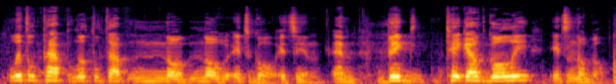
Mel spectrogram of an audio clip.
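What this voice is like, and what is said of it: Exaggerated Russian accent, Alex Ovechkin. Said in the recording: “You're going a little too deep on the Russian accent.”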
